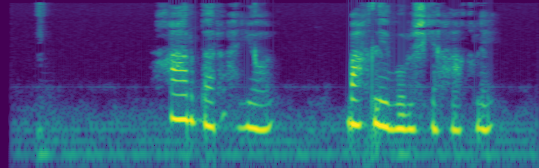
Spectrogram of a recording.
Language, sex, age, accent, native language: Uzbek, female, 18-24, Qashqadaryo, Uzbek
